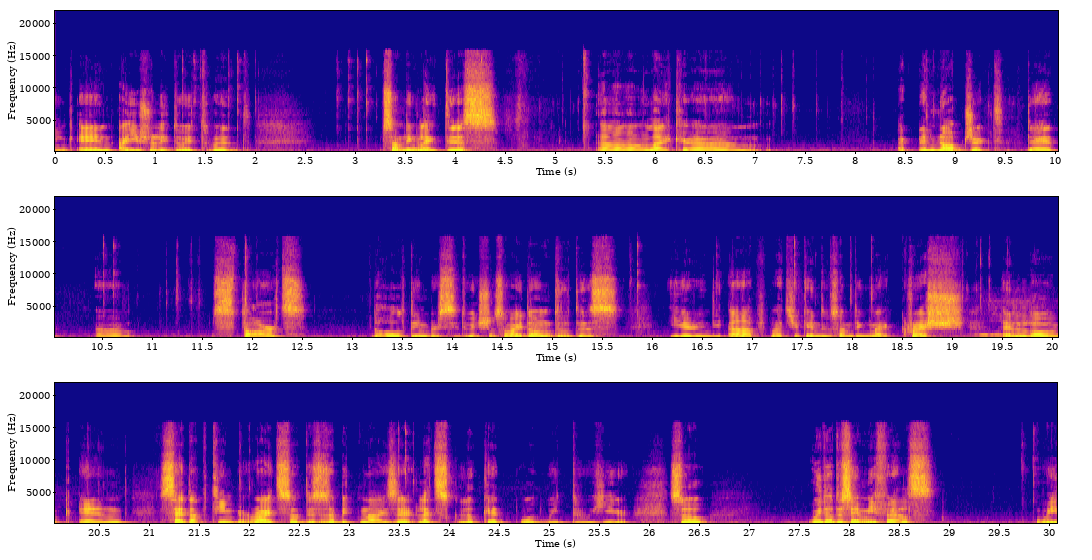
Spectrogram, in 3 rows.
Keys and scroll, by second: 1.9 shift+Escape, 6.4 ctrl+w, 7.6 ctrl+shift+w, 8.6 ctrl+/, 12.5 alt+Return, 19.2 Tab, 21.9 ctrl+alt+o, 23.4 ctrl+b.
